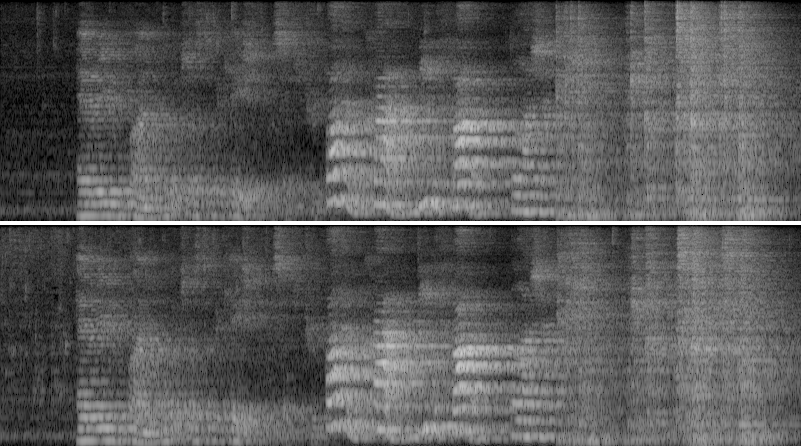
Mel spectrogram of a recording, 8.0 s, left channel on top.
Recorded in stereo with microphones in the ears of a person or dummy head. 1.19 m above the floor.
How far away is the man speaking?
About 1.6 m.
